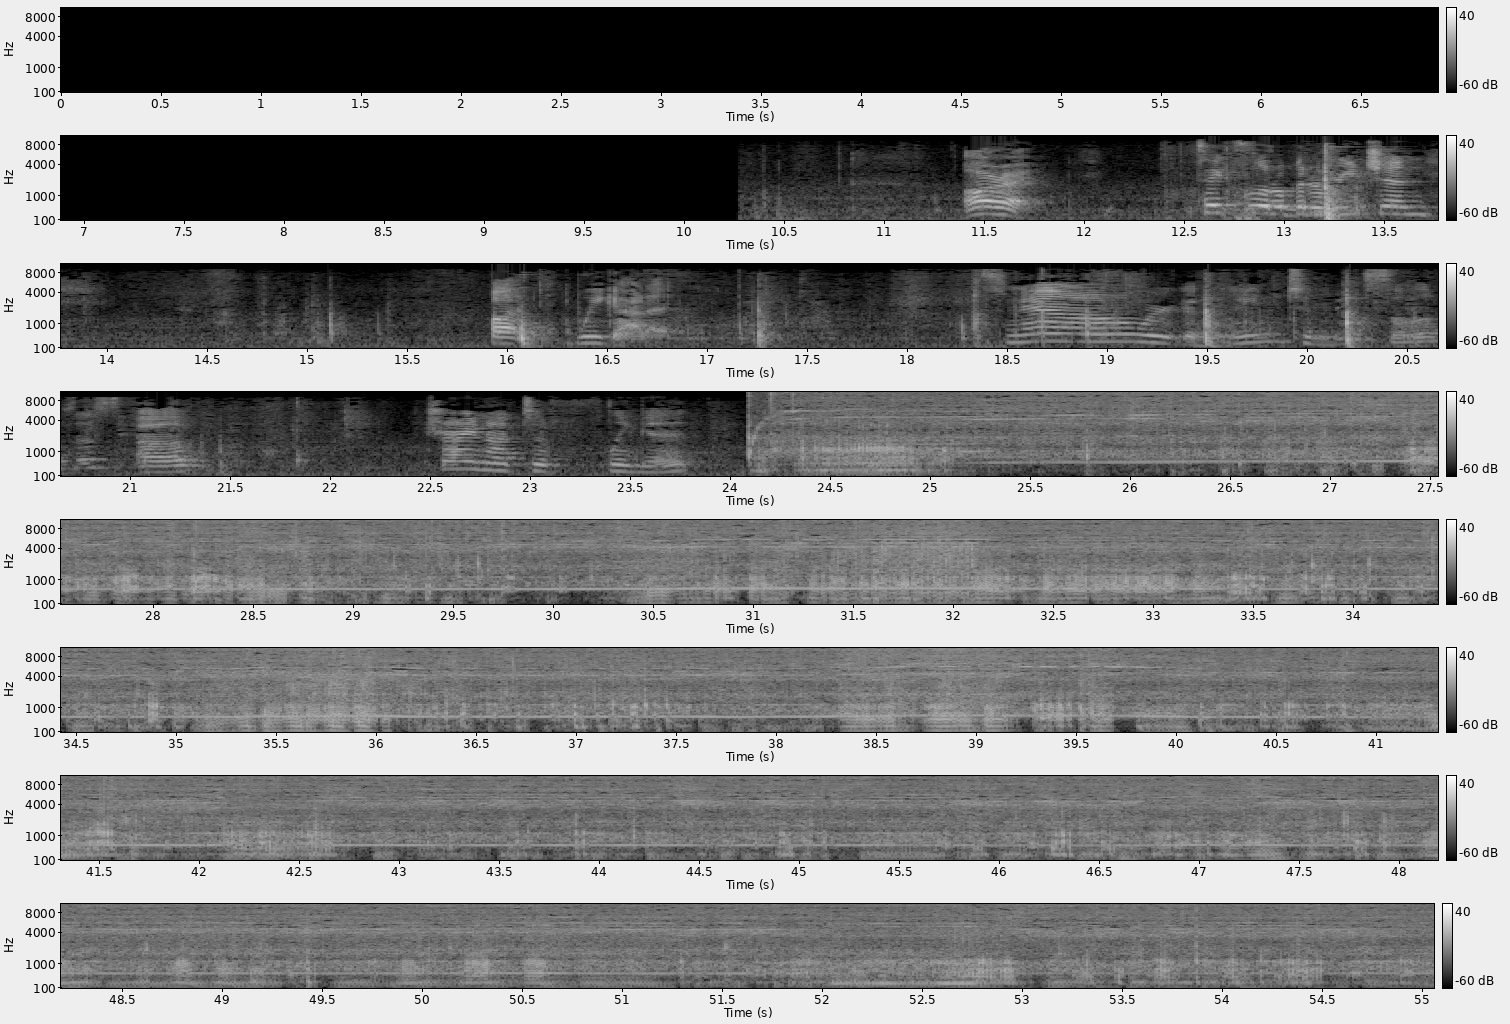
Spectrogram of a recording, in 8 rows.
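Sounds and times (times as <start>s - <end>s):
electric hand mixer whirring: 24.1s - 55.0s.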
